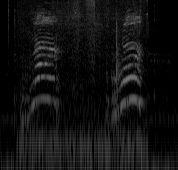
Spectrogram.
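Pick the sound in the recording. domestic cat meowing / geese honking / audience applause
domestic cat meowing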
